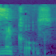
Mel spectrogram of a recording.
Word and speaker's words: Michels: But it's spelled like M-I-C-H-E-L-S. – Michaels.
